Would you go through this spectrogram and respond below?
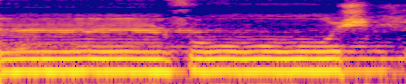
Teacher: نون ساکن کے بعد فا جو ہے وہ حروف اخفا میں سے اخفا ہو رہا ہے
